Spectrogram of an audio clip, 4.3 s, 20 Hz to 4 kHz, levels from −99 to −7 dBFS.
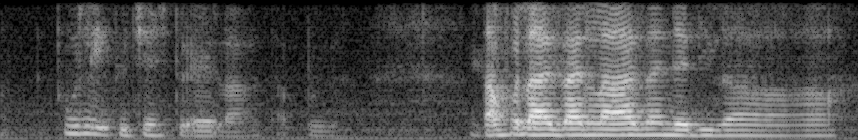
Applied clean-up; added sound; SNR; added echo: none; none; none; none.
